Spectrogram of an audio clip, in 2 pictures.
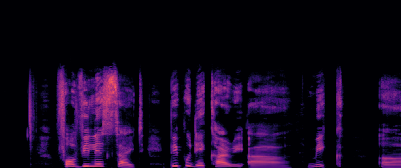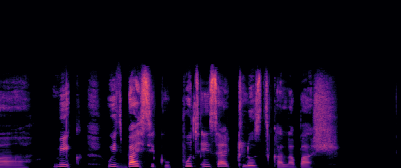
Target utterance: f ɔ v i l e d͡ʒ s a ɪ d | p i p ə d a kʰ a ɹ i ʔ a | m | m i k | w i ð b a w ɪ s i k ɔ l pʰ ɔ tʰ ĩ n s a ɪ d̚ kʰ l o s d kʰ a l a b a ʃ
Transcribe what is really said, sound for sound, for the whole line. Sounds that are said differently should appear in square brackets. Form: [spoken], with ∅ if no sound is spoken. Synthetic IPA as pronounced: f ɔ v i l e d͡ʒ s a ɪ d | p i p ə d [e] kʰ a ɹ i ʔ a | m | m i k | w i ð b a [∅] ɪ s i k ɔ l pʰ [u] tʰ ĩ n s a ɪ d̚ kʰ l o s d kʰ a l a b a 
